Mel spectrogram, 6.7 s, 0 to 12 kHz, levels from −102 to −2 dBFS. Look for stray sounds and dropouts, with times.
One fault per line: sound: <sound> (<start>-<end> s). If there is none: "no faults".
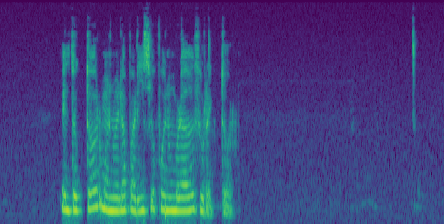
no faults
